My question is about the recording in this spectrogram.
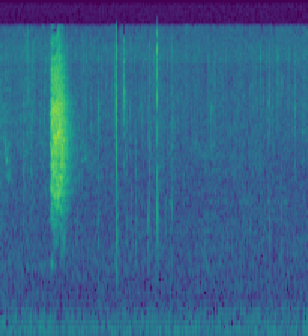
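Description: A cat hissing once, a short harsh hiss about a second in, followed by a couple of faint clicks.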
